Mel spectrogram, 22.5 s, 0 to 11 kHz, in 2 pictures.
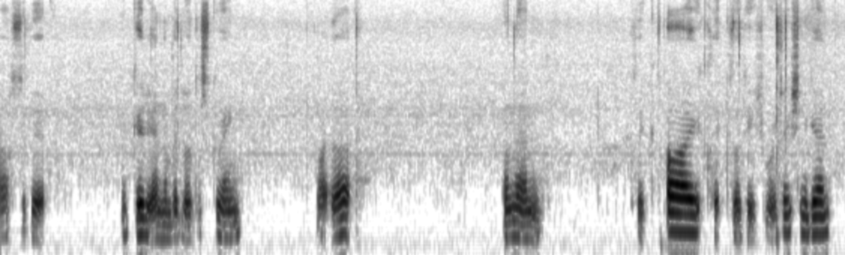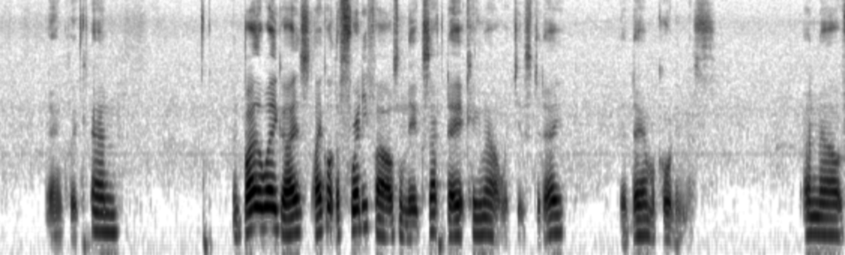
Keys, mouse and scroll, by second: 9.6 i.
